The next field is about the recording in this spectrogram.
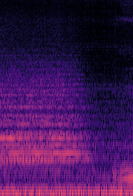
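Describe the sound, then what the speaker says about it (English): A train passing right outside a house in a wooded area sounds a loud, sustained multi-tone horn that dominates the scene, with a heavy rumble underneath that fades slightly near the end. "I know you can hear that. That is so loud. That is so loud. You have got to hear those trains."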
